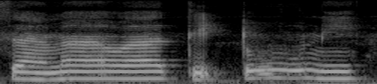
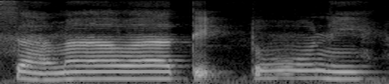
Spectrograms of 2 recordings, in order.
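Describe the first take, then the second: The two takes are said the same way.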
